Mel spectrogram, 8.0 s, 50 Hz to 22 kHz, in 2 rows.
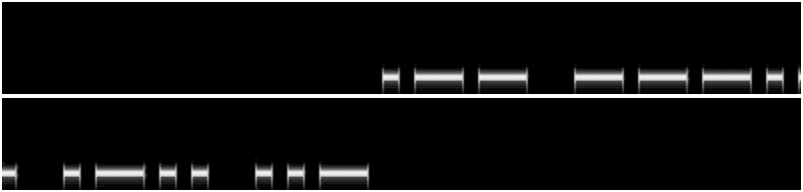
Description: Morse code, heard as a keyed tone, about 16 wpm, 700 Hz. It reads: W8LU
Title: USA Call Signs - 4 Characters - 15wpm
